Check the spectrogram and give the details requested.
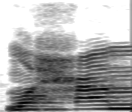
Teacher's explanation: یہاں پر میم مشدد ہے میم مشدد کی وجہ سے ہم نے غنہ کیا ہے نون مشدد اور میم مشدد میں ہمیشہ غنہ ہوتا ہے یہ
